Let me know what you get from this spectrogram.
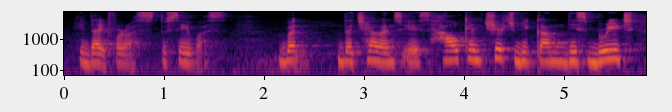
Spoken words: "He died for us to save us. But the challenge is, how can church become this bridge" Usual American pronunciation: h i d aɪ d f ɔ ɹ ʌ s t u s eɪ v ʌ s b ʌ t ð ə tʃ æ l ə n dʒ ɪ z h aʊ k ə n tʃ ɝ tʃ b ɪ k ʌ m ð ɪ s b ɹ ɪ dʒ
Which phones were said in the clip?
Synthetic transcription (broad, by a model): h i d aɪ d f ɔ ɹ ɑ s t u s eɪ v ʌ s b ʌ t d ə tʃ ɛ l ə n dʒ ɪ s h aʊ k ə n tʃ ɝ tʃ b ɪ k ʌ m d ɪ s b ɹ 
